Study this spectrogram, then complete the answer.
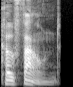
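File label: "co found", English, British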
